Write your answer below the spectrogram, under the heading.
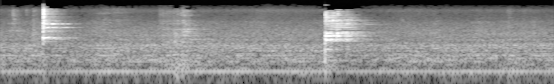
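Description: Steel rocket-stove parts clinking: the star-shaped steel pot support lifted off the stove's chimney with a sharp ringing clink, then set down with a louder metallic clatter a little over three seconds in.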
